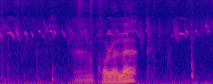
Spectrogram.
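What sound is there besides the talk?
chickens clucking, April chicks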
